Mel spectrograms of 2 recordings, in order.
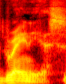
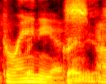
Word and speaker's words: Greanias: your last name father the english pronunciation that we use is grainiest grainiest okay i was thinking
